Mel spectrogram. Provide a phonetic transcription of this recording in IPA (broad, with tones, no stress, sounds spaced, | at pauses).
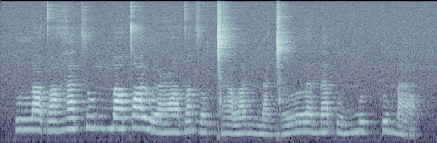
lː u˨ dˤ e˨ ɦ a˦ t͡s u˦ mː o˦ tˤ u˦ lː ɵ˨ ʕ o˨ dˤ ɐ˦ d͡z o˨ ɡ͡ǀ a˦˨ lˠ a˦ nː a˨ ɡ͡ǀ o˦ lː ɐ˦˨ n a˦ p u˨ mː u˦ kː u˦ m a˨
